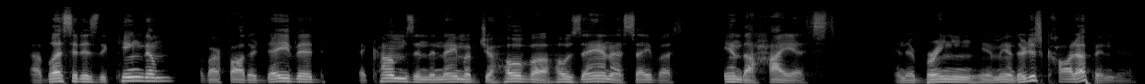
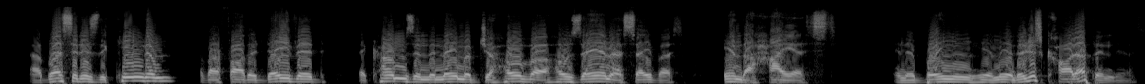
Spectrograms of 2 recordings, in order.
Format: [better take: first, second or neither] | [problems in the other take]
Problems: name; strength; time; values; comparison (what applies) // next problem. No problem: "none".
first | distortion; heavy; 19% of the sound clipped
